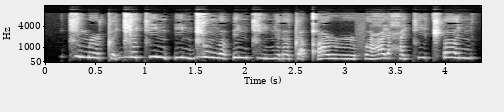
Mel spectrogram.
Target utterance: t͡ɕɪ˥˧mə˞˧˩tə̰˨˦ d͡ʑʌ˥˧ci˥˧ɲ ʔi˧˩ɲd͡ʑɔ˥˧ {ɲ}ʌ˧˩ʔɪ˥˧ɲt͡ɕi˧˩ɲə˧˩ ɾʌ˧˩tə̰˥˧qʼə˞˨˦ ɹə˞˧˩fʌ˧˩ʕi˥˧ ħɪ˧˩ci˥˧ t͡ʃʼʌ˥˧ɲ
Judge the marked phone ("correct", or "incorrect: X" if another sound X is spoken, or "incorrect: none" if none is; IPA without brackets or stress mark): incorrect: ŋ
